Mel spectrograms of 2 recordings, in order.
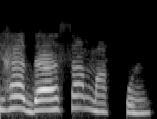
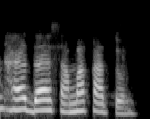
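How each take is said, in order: First: "sama kun" ending in -kun, no "ta" syllable; masculine Arabic form. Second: "sama katun" with the added "ta" syllable; feminine Arabic form. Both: Shown as a demonstration. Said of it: "bukan hada sama katun".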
